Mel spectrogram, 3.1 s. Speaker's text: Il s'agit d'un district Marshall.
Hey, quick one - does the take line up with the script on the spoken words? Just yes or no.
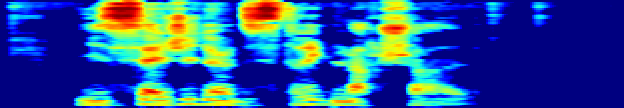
yes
